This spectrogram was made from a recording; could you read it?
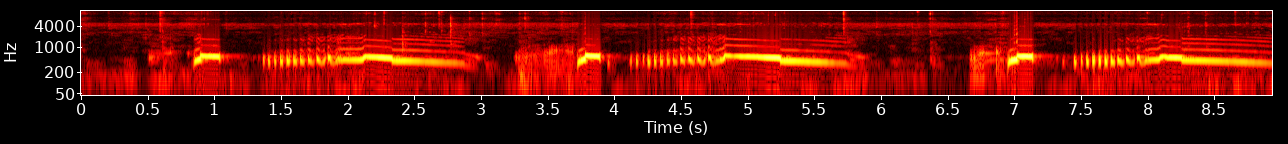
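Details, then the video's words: Turtle dove calling to provoke a rival that is slow to call, three phrases roughly every three seconds: a quick bright note, a rattling purr and a long falling coo. "PANCINGAN BURUNG PUTER || COCOK UNTUK LAWAN YANG MALAS BUNYI"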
